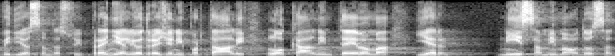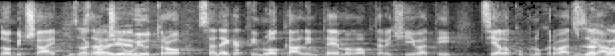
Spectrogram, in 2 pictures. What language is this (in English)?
Croatian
